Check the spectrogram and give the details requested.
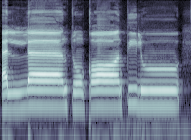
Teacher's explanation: یہاں قاف بھی موٹا ہے اور اسے وقف کرتے ہوئے بھی آپ نے لمبا کرنا ہے کیونکہ آخر میں واو مدہ ہے ، الا تقاتلوا، اور حروف مدہ پہ وقف ہو رہا ہے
